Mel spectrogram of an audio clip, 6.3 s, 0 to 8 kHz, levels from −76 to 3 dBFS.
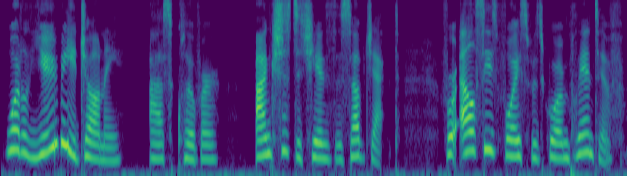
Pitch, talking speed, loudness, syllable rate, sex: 245 Hz, 165 wpm, -20 LUFS, 5.3 syllables/s, female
